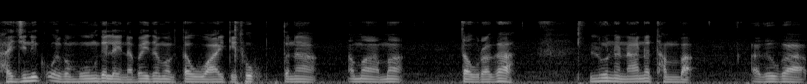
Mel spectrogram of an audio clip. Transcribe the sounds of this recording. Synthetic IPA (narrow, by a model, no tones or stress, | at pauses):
hajd͡ʒinikojbɐmoŋdɐlɐjnɐbɐjdɐmɐk̚tɐwajtetʰok̚tɐnɐː | mɐːmɐ | tɐwɾɐɡɐ | lunːɐnanɐtʰɐmbɐː | duɡɐ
